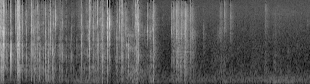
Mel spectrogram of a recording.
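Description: Foil booster-pack wrapper crinkling and tearing as it is ripped open by hand: a dense crackle for about three seconds, one more short burst, then it dies away.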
